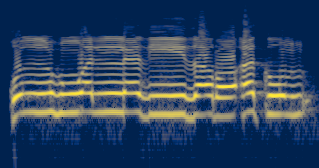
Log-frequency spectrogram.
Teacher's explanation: کاف کو باریک رکھنا ہے، قل پہلے والا قاف موٹا، ذرأکم کا کاف باریک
